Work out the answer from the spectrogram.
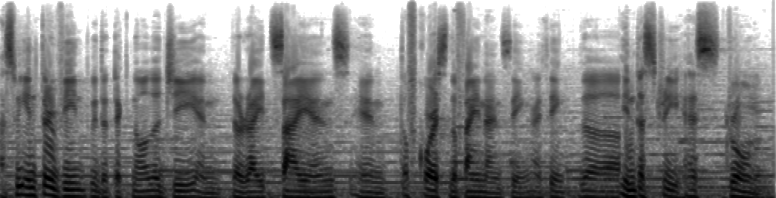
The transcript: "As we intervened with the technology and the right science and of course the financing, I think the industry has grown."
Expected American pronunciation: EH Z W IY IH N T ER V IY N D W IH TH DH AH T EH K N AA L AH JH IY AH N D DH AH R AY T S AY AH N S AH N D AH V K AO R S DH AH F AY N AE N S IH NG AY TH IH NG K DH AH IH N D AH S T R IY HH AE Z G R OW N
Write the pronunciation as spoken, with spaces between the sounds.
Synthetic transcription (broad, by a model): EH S W IY IH N T ER V IY N D W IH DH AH T EH K N AA L AH JH IY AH N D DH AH R AY T S AY AH N S AH N D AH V K AO R S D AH F AY N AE N S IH NG AY TH IH NG K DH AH IH N D AH S T R IY HH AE S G R OW N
